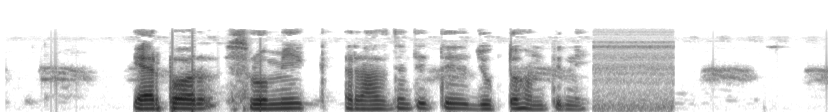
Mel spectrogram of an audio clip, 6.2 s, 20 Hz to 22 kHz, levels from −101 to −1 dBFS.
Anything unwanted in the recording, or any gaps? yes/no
no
